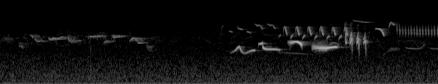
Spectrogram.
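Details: Common blackbird (Turdus merula) singing at Audierne Bay, Finistère, Brittany, France, late April–early May 2022: fainter soft phrases, then a mellow fluted warble ending in a squeaky high twitter, with quiet outdoor hiss.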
